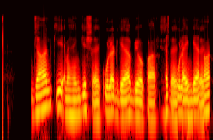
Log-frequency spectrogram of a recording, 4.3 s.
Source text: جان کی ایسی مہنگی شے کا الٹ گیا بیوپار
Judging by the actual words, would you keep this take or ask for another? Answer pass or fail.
fail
